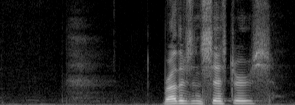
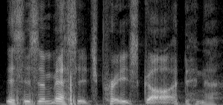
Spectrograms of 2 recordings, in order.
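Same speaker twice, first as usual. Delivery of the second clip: soft reassurance; 4 dB quieter than usual. Acted. Soft closing to the church.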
